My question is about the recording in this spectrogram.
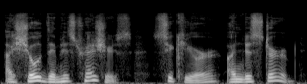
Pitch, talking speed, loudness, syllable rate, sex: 125 Hz, 135 wpm, -20 LUFS, 5.5 syllables/s, male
